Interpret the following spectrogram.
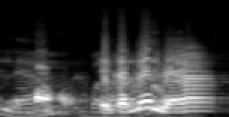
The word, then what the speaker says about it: lamb: ল্যাম, এলএম, বয়ের উচ্চারণ আছে এখানে বলো তো? আছে এখানে? না স্যার, না স্যার। এখানে ল্যাম বলা, বয়ের কোনো উচ্চারণ এখানে নাই।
